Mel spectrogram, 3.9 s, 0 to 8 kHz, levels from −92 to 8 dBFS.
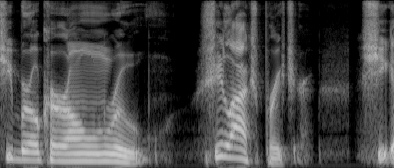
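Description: No technical faults are audible.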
